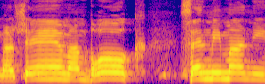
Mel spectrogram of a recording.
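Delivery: high, pleading, crying-out voice. Acting out a worshipper praying aloud in shul: imitating a man screaming a prayer. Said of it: "this guy scream".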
